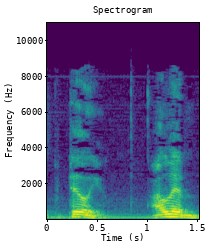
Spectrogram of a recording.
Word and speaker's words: Papillion: Unless you are Parker, who calls it Papillon, or you are Walgreens Pharmacy, who calls it Papillon, in their recordings. If you're in Nebraska, it's Papillion. I live in Papillion.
